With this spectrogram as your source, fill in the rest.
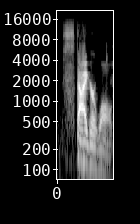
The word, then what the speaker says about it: Steigerwald: so we have Steiger last name close to my area, and some of the family says Steiger, some says Steger. So Steigerwald, I'll remember that because that's close to me is how you say his last name.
